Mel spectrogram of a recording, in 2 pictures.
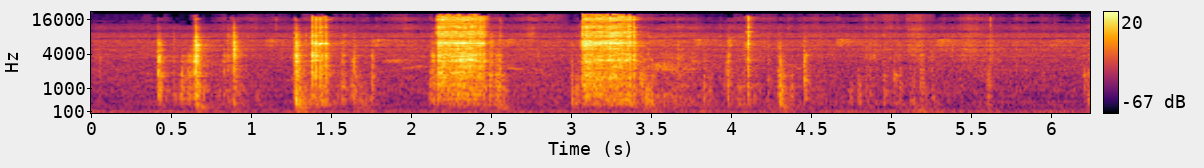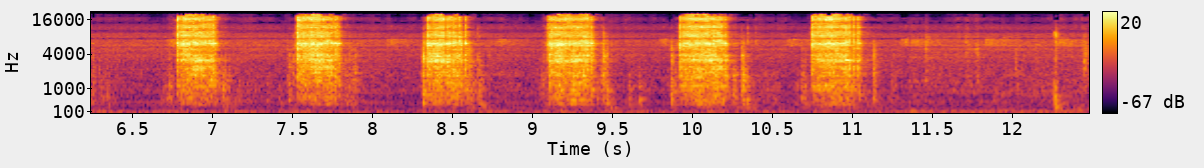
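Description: Hand ratchet tightening a sway bar nut on a Mazda 3 during a rear sway bar install, heard as several bursts of close, crisp clicking strokes with short pauses between them.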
